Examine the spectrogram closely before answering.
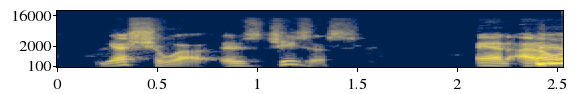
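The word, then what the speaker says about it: ישוע: told me once that Yeshua was the proper way to pronounce Jesus's name but again even that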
